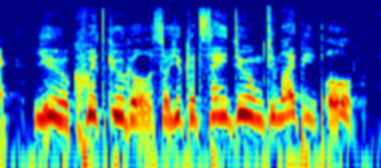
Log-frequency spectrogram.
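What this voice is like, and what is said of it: Old martial arts guru voice. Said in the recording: “your best godfather impression ... That was like old like Japanese martial arts guru ... that was Pai Mei”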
